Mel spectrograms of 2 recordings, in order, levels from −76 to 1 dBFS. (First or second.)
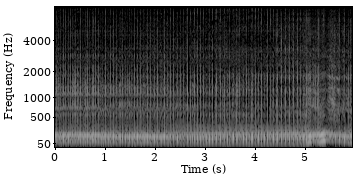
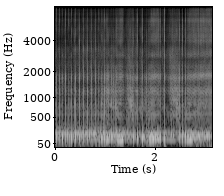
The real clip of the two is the first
